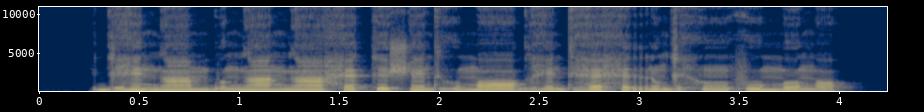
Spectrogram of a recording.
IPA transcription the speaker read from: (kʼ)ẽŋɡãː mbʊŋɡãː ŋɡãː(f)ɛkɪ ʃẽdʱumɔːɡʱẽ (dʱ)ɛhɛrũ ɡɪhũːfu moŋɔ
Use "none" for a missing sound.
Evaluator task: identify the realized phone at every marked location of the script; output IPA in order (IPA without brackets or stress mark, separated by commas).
ɡʱ, h, dʱ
